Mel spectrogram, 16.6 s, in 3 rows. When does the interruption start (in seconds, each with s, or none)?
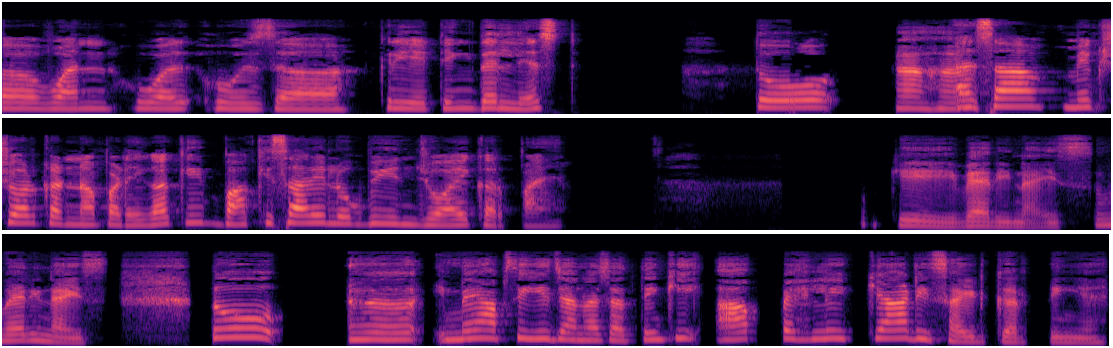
none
